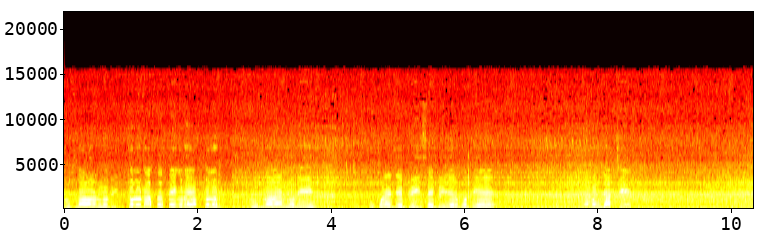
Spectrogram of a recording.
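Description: Royal Enfield single-cylinder motorcycle engine starting to run steadily about two and a half seconds in as the bike sets off, with wind and road noise building in the second half. People talk over the first part.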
